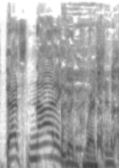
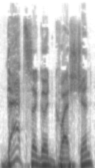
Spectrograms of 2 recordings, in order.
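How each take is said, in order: First: High, slow John C impression. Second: Said in the usual way. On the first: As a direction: yell it like John C. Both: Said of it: "in my best John C voice".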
